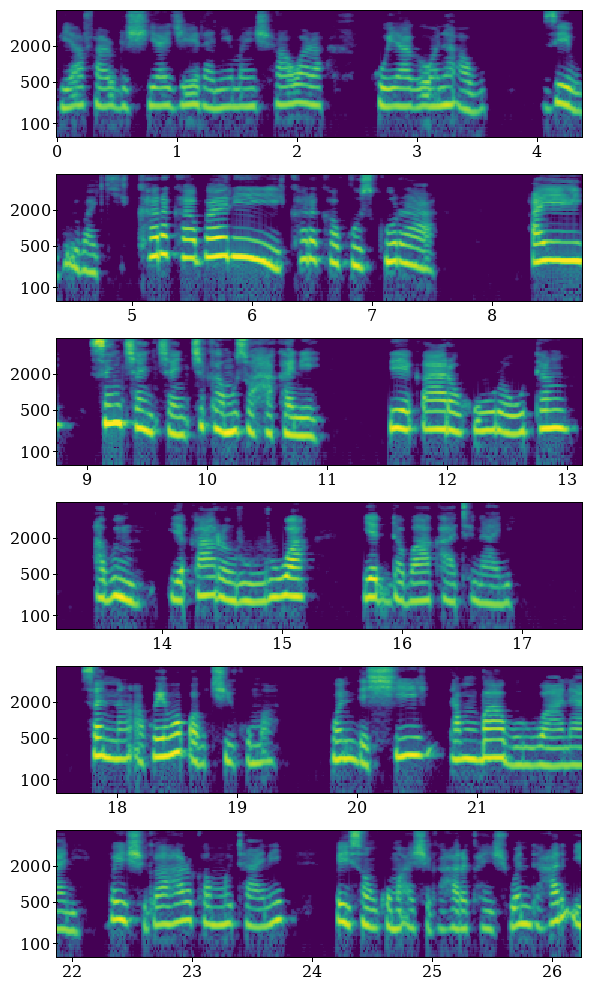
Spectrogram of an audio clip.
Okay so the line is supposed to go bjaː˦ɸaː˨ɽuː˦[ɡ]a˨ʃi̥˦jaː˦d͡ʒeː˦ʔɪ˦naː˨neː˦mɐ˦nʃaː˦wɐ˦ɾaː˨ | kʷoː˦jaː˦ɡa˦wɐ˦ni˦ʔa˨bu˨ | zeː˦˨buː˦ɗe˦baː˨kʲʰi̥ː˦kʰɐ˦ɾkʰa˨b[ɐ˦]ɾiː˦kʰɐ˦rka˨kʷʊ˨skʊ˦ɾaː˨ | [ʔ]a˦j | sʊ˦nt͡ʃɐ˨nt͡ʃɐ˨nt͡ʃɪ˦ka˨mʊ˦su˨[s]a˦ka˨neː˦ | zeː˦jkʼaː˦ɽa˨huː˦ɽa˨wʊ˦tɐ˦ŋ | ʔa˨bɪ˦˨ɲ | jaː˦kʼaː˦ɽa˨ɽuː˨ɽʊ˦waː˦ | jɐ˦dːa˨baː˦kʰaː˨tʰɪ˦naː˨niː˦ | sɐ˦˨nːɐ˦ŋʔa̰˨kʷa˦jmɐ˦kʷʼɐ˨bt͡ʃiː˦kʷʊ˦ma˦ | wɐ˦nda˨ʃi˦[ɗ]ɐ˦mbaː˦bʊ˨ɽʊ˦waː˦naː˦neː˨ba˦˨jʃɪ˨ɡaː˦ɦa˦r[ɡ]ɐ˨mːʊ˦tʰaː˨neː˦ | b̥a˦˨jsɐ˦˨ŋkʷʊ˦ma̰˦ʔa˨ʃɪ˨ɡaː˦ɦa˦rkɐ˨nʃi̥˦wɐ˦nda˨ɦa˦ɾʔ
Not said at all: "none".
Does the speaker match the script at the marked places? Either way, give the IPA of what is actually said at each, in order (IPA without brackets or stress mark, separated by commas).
d, ɐ˦, ʔ, h, ɗ, k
